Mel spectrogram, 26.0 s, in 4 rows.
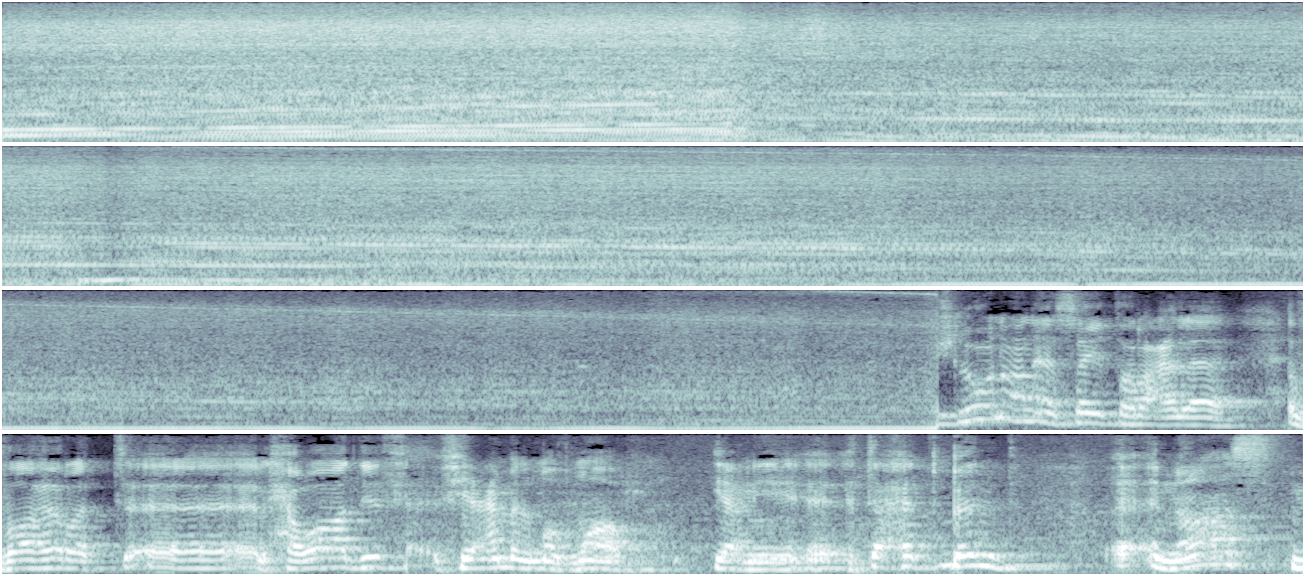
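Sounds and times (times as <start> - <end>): car engine droning: 0.0 - 17.7.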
